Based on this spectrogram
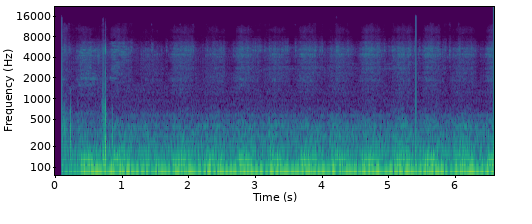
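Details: Volvo 8700 bus with ZF Ecomat automatic won't engage neutral at idle: deep, labored diesel rumble that sags and pulses, almost stalling. Owner says that when driving uphill the Ecomat doesn't cooperate with the engine, leaving RPM too low.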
